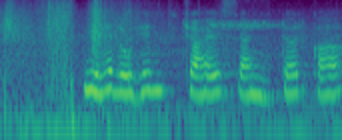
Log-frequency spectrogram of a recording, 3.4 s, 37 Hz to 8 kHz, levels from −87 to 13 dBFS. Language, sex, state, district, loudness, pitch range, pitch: Hindi, female, Haryana, Jhajjar, -20 LUFS, 220-245 Hz, 225 Hz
